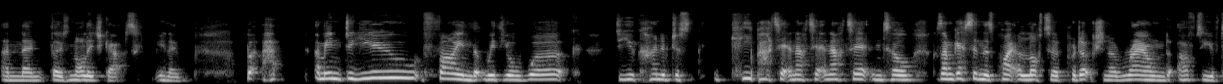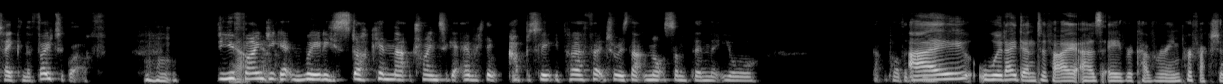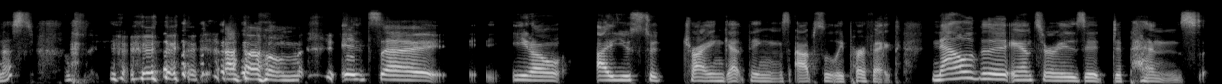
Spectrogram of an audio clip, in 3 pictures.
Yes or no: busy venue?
no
